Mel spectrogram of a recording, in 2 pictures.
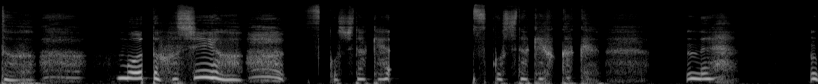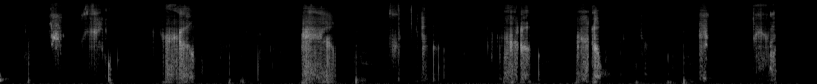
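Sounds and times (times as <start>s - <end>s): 
speech: 1.3s - 4.0s, 4.7s - 7.4s, 8.1s - 10.1s
wet smacking kiss sounds: 8.5s - 10.2s, 11.2s - 14.3s, 15.0s - 16.0s.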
